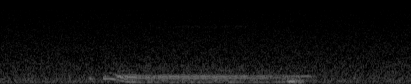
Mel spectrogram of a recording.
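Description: A small animal cries out with a short, wavering whine.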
